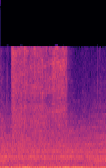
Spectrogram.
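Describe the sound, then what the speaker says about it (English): Steady hiss of an aerosol lubricant spray aimed at rubber exhaust hanger insulators during a Borla S-Type exhaust install, a continuous close burst lasting under two seconds. "A little spray to lubricate the rubber,"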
